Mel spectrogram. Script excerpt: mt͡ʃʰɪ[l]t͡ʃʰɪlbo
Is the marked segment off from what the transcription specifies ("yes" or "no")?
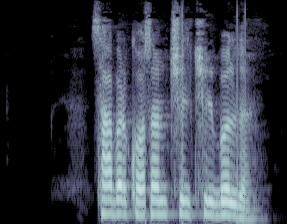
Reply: no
